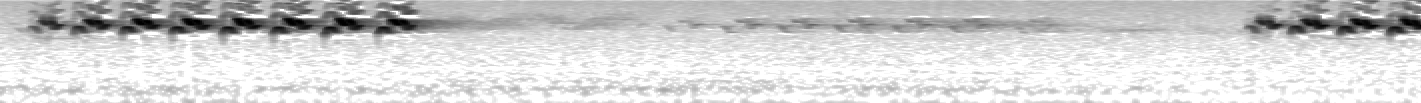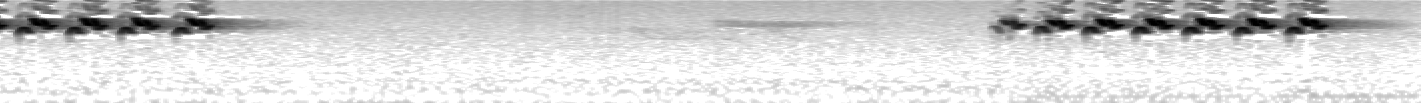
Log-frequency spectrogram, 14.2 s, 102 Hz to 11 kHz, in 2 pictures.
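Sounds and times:
Kentucky warbler singing: 0.0 - 8.5, 10.2 - 11.5, 12.1 - 14.1.

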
